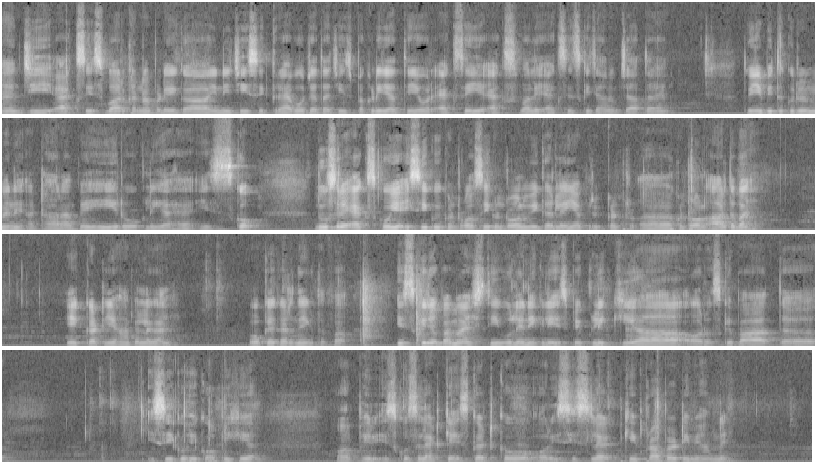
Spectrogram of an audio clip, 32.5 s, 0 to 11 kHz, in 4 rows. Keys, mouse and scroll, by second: 14.8 ctrl+r, 21.3 click, 25.3-28.4 drag, 28.9 click, 30.3-32.4 drag.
